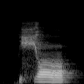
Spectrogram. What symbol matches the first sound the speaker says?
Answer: ç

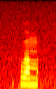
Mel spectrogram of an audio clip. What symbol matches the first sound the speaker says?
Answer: kʷ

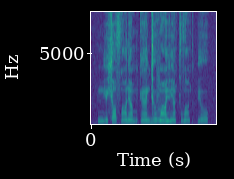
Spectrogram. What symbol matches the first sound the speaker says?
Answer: mʲ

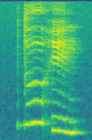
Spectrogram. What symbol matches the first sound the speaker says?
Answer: d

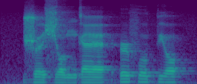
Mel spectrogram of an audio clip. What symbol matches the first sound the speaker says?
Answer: ʐ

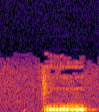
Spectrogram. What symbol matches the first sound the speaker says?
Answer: p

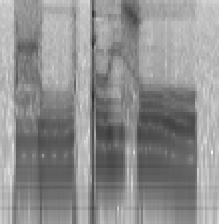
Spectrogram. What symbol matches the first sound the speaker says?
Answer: ɮ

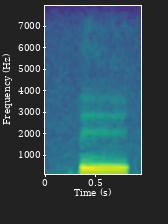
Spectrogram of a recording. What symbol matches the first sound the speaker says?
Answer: p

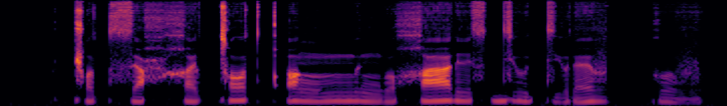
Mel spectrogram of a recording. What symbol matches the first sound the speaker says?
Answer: ǁ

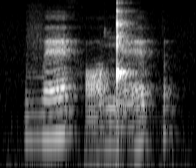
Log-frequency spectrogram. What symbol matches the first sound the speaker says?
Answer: v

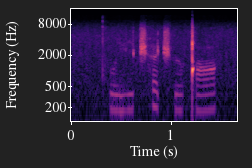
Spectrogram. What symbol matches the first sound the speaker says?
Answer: kʰ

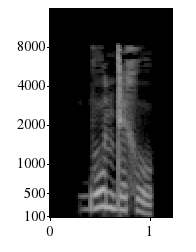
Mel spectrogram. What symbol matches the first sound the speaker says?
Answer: ɡ͡b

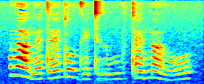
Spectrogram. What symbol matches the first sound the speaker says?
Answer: ð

